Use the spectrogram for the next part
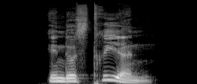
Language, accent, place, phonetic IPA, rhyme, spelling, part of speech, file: German, Germany, Berlin, [ɪndʊsˈtʁiːən], -iːən, Industrien, noun, De-Industrien.ogg
- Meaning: plural of Industrie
